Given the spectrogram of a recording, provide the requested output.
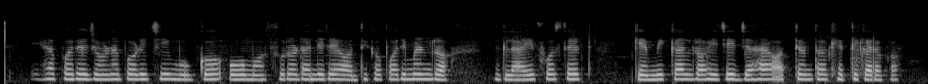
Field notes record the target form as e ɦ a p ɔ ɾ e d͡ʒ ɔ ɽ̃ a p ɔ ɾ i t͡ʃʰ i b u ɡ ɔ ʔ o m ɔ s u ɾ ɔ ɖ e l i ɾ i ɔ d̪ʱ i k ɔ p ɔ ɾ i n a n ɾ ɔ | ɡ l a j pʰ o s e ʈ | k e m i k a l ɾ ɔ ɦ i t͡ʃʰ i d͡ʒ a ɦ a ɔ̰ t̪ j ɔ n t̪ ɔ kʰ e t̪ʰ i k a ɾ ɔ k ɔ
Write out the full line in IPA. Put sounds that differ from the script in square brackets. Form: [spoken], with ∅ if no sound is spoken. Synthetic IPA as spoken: e ɦ a p ɔ ɾ e d͡ʒ ɔ ɽ̃ a p ɔ [ɽ] i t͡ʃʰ i [m] u ɡ ɔ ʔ o m ɔ s u ɾ ɔ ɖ [a] l i ɾ [e] ɔ d̪ʱ i k ɔ p ɔ ɾ i [m] a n ɾ ɔ | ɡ l a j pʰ o s e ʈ | k e m i k a l ɾ ɔ ɦ i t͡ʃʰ i d͡ʒ a ɦ a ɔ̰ t̪ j ɔ n t̪ ɔ kʰ e [t̪] i k a ɾ ɔ k ɔ

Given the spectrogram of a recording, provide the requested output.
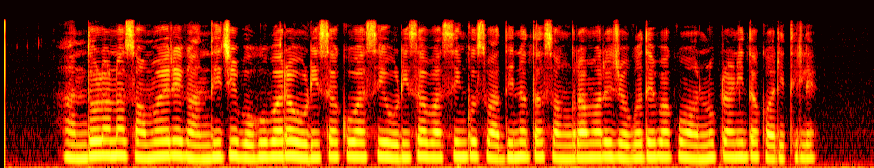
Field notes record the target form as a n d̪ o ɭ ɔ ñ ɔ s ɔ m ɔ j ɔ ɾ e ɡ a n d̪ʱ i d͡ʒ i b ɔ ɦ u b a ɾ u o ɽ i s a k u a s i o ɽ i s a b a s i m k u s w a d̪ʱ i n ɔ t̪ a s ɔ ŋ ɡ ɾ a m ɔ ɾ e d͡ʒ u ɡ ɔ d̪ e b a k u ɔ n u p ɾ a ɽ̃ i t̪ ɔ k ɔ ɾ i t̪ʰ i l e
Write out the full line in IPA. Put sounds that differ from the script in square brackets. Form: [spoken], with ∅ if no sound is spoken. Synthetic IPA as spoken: a n d̪ o ɭ ɔ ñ ɔ s ɔ m ɔ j ɔ ɾ e ɡ a n d̪ʱ i d͡ʒ i b ɔ ɦ u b a ɾ [ɔ] o ɽ i s a k u a s i o ɽ i s a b a s i [ŋ] k u s w a d̪ʱ i n ɔ t̪ a s ɔ ŋ ɡ ɾ a m ɔ ɾ e d͡ʒ [o] ɡ ɔ d̪ e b a k u ɔ n u p ɾ a ɽ̃ i t̪ ɔ k ɔ ɾ i t̪ʰ i l e

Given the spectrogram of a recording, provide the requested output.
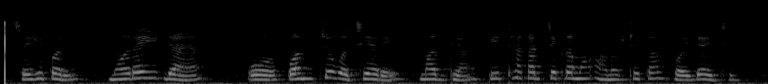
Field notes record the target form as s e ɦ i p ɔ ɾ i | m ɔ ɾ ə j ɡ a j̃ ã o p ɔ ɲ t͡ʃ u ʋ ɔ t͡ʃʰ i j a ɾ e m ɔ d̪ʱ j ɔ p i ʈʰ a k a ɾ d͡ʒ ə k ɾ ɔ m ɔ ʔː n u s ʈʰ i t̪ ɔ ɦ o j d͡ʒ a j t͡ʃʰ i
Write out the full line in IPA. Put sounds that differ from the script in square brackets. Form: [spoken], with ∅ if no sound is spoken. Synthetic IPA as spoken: s e ɦ i p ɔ ɾ i | m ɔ ɾ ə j ɡ a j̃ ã o p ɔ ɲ t͡ʃ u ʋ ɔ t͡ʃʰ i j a ɾ e m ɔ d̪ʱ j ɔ p i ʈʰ a k a ɾ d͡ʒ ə k ɾ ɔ m ɔ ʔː n u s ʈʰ i t̪ ɔ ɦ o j d͡ʒ a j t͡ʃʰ i

